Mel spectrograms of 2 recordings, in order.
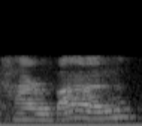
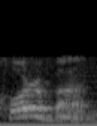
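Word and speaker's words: קרבן: But if you use the modern Israeli pronunciation, you still say kol. You don't say kal. You don't say karban. You say korban.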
